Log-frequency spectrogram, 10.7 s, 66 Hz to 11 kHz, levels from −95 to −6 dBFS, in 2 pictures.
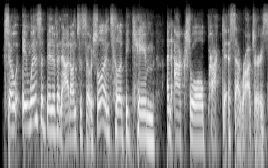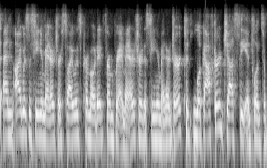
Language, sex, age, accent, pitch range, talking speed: English, female, 20-39, American, 165-190 Hz, 225 wpm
